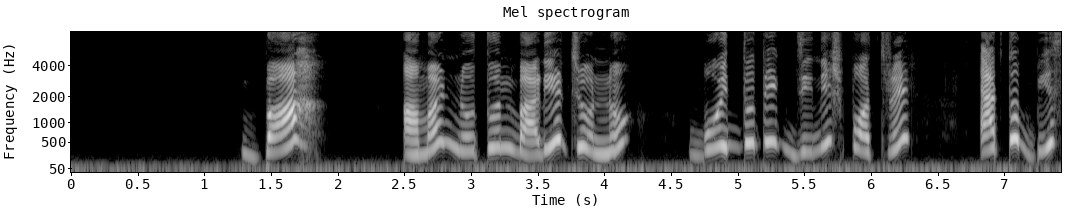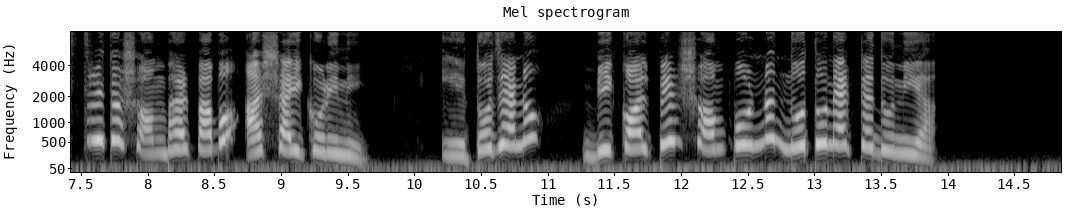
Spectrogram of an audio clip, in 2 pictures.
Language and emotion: Bengali, surprised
